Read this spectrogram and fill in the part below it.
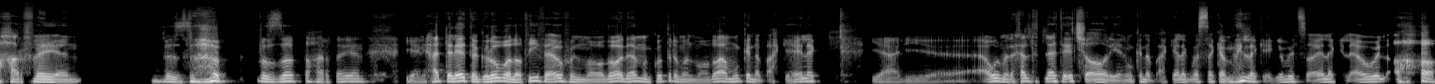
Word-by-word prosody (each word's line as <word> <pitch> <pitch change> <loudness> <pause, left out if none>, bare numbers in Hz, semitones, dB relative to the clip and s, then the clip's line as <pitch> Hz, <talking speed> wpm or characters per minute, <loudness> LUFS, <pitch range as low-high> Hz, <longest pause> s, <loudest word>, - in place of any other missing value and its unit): حرفيًا، 115 -5 +2 0.7
بالضبط، 130 +2 +3 0.3
بالضبط 140 +3 0
حرفيًا، 125 +3 -4 0.4
يعني 105 +4 -8
حتى 135 +2 +3
ليّا 150 +2 +9
تَجرُبة 140 +1 +5
لطيفة 125 +3 +2
أوي 145 +1 +4
في 130 - -6
الموضوع 105 +5 0
ده 135 +2 +1
من 125 -5 -2
كُتر 135 +4 -3
ما 110 - -5
الموضوع 105 +6 -2
ممكن 135 -1 -2
أبقى 100 - -9
أحكيها 110 +7 -5
لك، 140 0 -2 0.5
يعني 100 0 -12 0.5
أول 145 +4 +1
ما 120 - -1
دَخَلت 135 +4 -3
طِلعت 140 0 0
HR 120 -6 +1
يعني 95 0 -6
ممكن 110 +3 -6
أبقى 105 - -9
أحكيها 115 -1 -6
لك 115 -2 -3
بس 110 +2 -2
أكَمَّل 115 +7 +1
لك 125 -2 -2
إجابة 115 +5 -5
سؤالك 120 -1 -4
الأول 120 +3 -2
آه. - - +2
125 Hz, 165 wpm, -20 LUFS, 110-135 Hz, 0.7 s, ليّا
